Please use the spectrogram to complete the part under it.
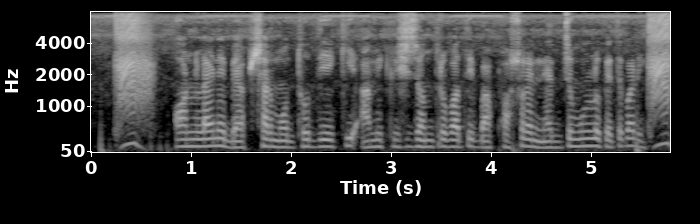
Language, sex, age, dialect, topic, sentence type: Bengali, male, 25-30, Rajbangshi, agriculture, question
